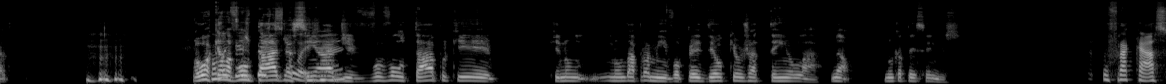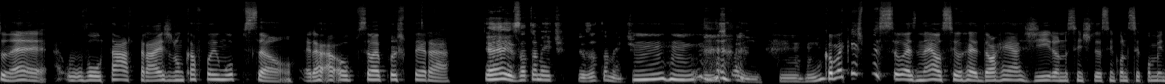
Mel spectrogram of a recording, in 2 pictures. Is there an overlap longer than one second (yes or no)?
yes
